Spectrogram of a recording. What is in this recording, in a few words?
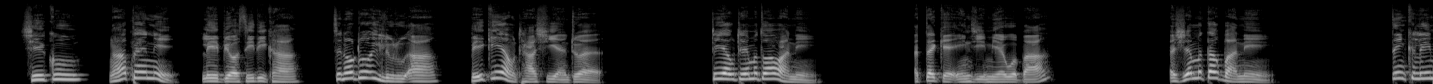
Burmese Radio; Water Safety Community Announcement; Royal Life Saving Australia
